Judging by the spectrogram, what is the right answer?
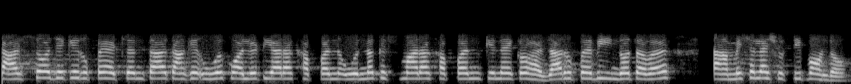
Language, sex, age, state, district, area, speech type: Sindhi, female, 45-60, Maharashtra, Thane, urban, conversation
